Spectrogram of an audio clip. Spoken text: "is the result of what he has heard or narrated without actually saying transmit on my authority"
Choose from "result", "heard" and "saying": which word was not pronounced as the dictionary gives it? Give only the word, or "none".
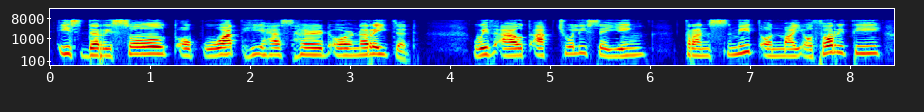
result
